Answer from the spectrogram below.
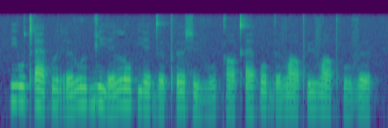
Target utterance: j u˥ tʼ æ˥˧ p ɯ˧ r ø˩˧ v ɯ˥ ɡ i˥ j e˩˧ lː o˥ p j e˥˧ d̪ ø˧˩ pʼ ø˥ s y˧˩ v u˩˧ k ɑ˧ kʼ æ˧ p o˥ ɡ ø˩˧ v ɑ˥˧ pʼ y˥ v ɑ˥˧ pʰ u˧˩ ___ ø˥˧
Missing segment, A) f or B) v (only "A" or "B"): B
